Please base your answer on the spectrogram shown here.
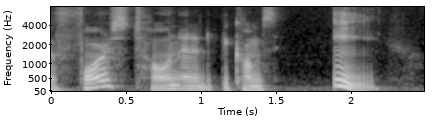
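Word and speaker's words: yi (一): Okay, so one is normally pronounced as yi when we only talk about the number one.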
